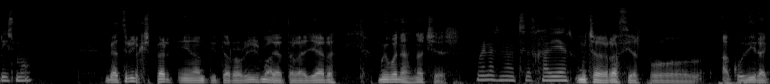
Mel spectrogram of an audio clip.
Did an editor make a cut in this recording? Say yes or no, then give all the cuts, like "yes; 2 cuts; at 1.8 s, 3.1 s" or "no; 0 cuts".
yes; 3 cuts; at 1.4 s, 1.7 s, 2.7 s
